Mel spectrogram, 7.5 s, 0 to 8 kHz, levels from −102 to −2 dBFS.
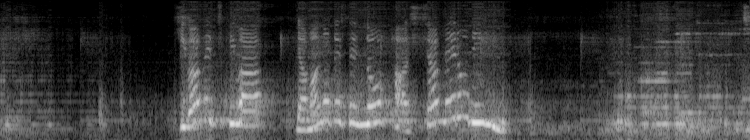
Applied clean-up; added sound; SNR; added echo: neural separator model SepFormer DNS4.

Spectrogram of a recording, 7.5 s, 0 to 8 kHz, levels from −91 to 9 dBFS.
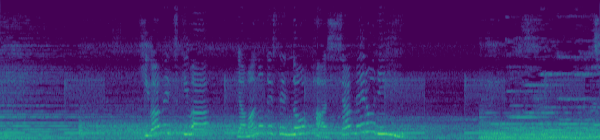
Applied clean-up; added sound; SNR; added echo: none; Telephone; 13 dB; reverberation time 0.4 s.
